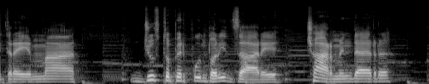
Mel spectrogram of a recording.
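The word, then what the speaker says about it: Charmander: ma giusto per puntualizzare charm ender non si pronuncia charm under come dicono nel doppiaggio nuovo dell'anno si pronuncia sharman der infatti solo me viene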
